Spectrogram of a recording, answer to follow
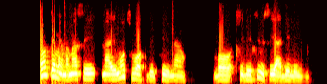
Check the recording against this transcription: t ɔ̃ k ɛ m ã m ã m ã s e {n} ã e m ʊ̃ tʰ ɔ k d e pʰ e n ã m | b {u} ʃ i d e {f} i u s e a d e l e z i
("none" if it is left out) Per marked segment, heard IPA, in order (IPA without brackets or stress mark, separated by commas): n, ɔ, f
